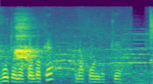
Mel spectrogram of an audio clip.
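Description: Only speech: a woman talking in Swahili.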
